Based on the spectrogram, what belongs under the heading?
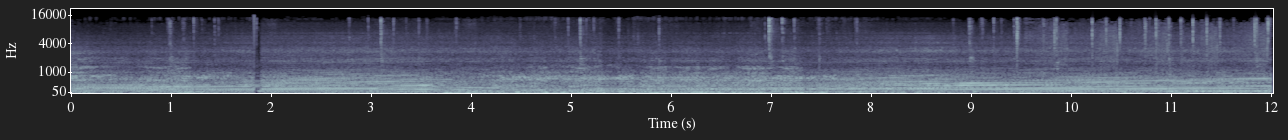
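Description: Subaru BRZ's 2.0-litre flat-four engine heard from inside the cabin under hard acceleration: a quick gear change about two seconds in, then the revs climb steadily through the next gear.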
